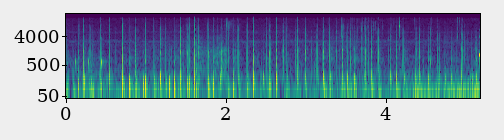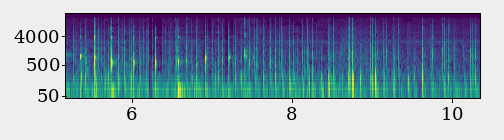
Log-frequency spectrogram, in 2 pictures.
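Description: An iridescent holographic vinyl zip makeup pouch, flexible and with some contents inside, is tapped and scratched with long nails close to the mic. Rapid, crackly taps and scratches run throughout the clip, with a few brief squeaky tones around the middle.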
